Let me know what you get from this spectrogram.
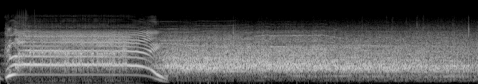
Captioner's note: crowd cheering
